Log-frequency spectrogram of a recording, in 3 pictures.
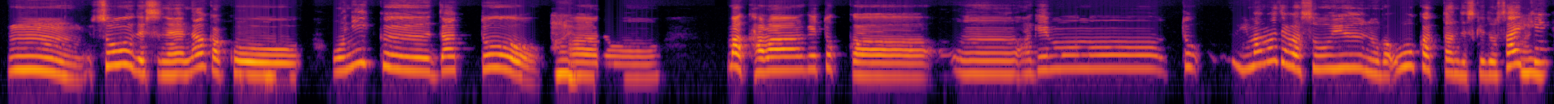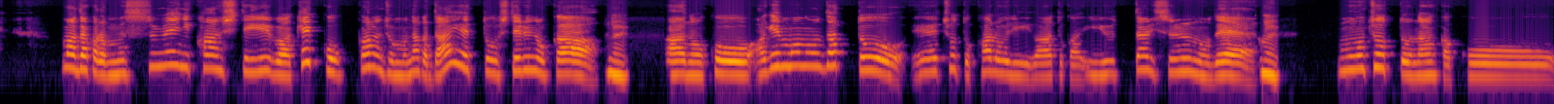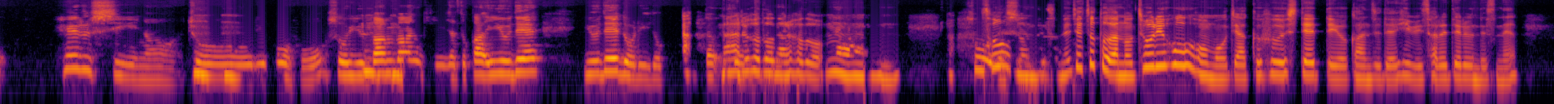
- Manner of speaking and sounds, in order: static; distorted speech
- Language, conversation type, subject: Japanese, advice, 新しい健康習慣を家族に理解してもらえないのですが、どう説明すればいいですか？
